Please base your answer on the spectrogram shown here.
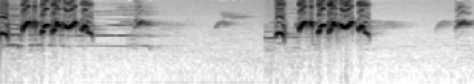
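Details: Red-whiskered bulbul song from Thailand, played so caged birds copy it: two lively whistled phrases of rising and dipping notes, each under a second, with softer short chirps between them.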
